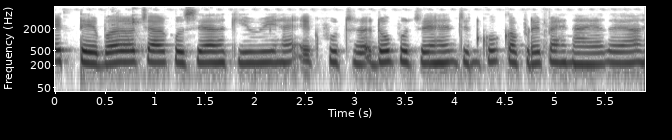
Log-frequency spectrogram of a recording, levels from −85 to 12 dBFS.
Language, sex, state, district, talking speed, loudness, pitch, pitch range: Hindi, female, Himachal Pradesh, Shimla, 180 wpm, -15 LUFS, 240 Hz, 230-245 Hz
